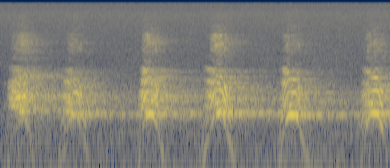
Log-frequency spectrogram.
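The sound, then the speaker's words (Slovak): A hunting dog barks in a steady, insistent rhythm, about six loud barks in quick succession at roughly half-second intervals, with no one talking, during a hunting dog trial after being released on a fresh drag trail laid with a wild boar dummy. “A následne potom máme doplnkové disciplíny a tam odskúšavame odvahu, odskúšavame vytrvalosť, správanie sa po výstrele a hlasový prejav.”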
